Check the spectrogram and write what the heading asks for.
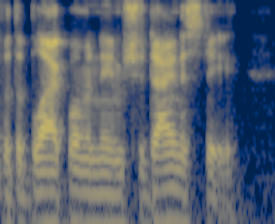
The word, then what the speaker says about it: Shadynasty: There's an episode where they explained that that Frank was once in love with a black woman named Shadynasty, which is spelled SHADYNASTY. Yeah. So it's shady nasty.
